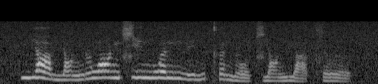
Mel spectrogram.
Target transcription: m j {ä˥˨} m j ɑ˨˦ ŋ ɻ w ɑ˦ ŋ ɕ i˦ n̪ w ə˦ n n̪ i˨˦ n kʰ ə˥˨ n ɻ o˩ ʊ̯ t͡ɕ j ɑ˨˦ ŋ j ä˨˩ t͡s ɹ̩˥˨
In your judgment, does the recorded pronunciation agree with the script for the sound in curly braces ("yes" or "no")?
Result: yes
